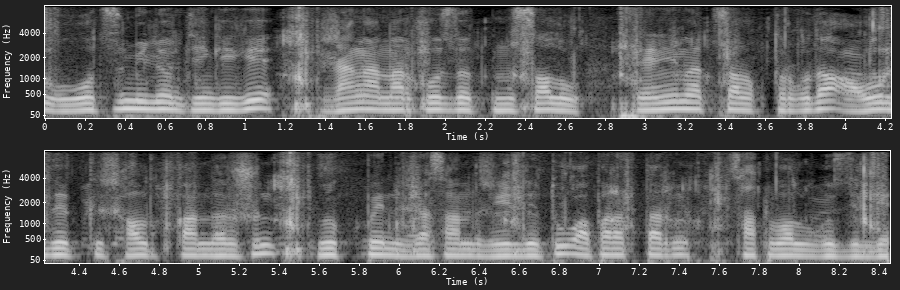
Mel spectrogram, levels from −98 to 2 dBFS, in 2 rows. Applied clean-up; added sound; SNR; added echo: neural mask model Resemble Enhance denoiser.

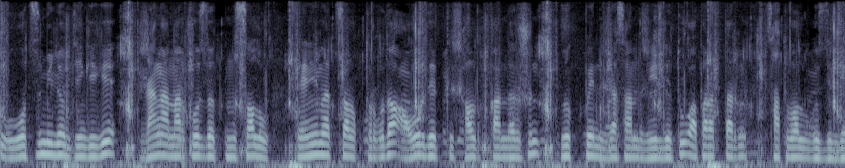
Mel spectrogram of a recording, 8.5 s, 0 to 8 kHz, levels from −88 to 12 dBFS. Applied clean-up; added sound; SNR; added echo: none; Chewing, mastication; 10 dB; none.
